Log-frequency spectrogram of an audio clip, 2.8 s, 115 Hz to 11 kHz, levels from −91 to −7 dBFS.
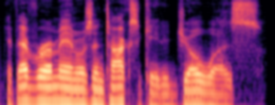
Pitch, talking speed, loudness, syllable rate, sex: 110 Hz, 175 wpm, -18 LUFS, 5.2 syllables/s, male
